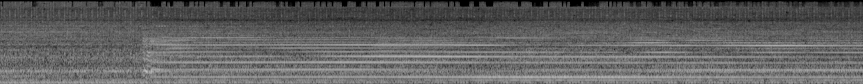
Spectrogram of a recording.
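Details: BMW E46 325i, noise that changes with vacuum: steady idle with a high, constant whistling hum over the engine. Intake noise; DISA valve or vacuum leak suspected, not confirmed.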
